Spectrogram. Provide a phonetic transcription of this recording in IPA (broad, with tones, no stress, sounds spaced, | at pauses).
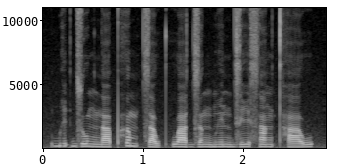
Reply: b i˦ ʔ d͡z u˥˧ ŋ n̪ a˧ pʰ ə˥˧ m t͡s a˨˩ w pʰ w a˧ d͡z ə˧ ŋ b ĩ˧ n d͡z i˧ s ã˧ ŋ t̪ʰ a˨˦ w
